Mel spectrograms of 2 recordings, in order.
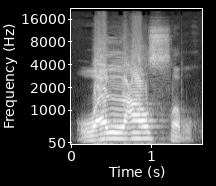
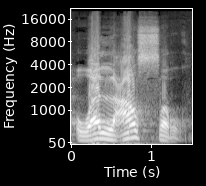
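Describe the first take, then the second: The two takes are said the same way.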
